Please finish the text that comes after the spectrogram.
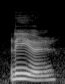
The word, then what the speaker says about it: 리을: Its pronunciation falls somewhere between the English L and R.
